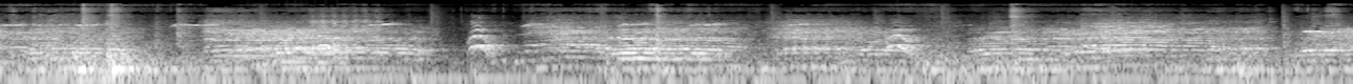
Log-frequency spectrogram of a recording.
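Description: Sheep bleating over and over, one wavering call after another.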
